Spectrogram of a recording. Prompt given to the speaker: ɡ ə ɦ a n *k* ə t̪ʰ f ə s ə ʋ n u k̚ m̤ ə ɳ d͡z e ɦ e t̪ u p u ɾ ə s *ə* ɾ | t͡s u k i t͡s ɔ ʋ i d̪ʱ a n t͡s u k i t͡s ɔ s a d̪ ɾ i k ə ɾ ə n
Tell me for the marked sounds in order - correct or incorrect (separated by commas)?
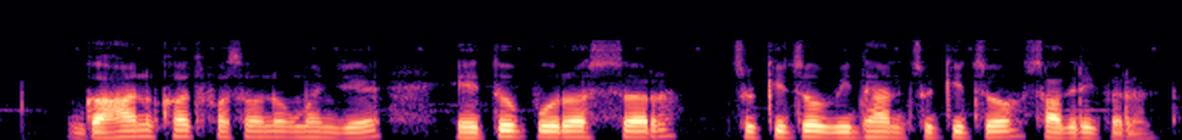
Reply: incorrect, correct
